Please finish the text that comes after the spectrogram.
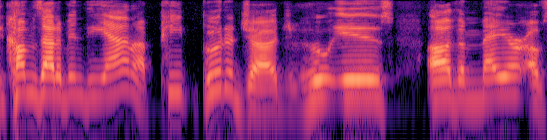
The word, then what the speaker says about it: Buttigieg: It's pronounced Buttigieg.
